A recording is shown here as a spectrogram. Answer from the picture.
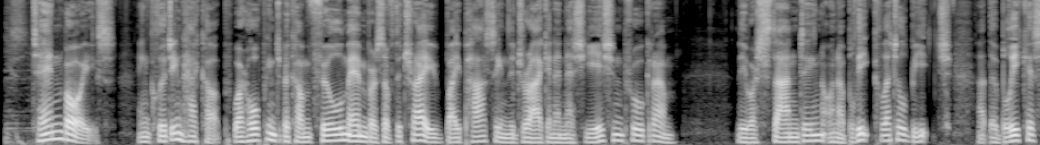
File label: Narrative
